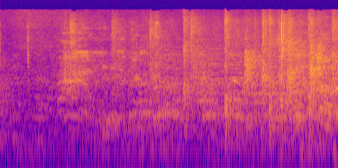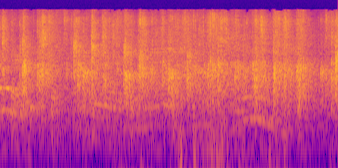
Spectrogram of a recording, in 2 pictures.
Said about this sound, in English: Only here would that get applause.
